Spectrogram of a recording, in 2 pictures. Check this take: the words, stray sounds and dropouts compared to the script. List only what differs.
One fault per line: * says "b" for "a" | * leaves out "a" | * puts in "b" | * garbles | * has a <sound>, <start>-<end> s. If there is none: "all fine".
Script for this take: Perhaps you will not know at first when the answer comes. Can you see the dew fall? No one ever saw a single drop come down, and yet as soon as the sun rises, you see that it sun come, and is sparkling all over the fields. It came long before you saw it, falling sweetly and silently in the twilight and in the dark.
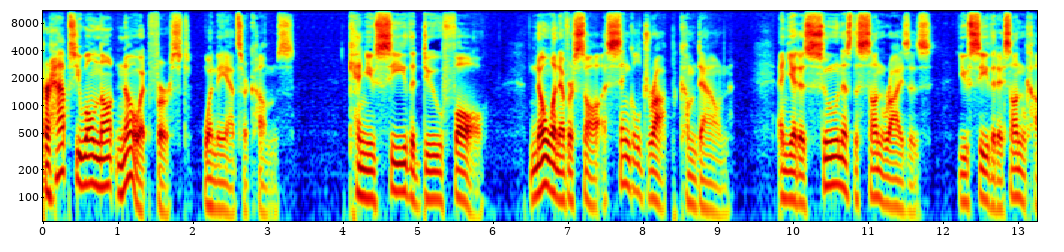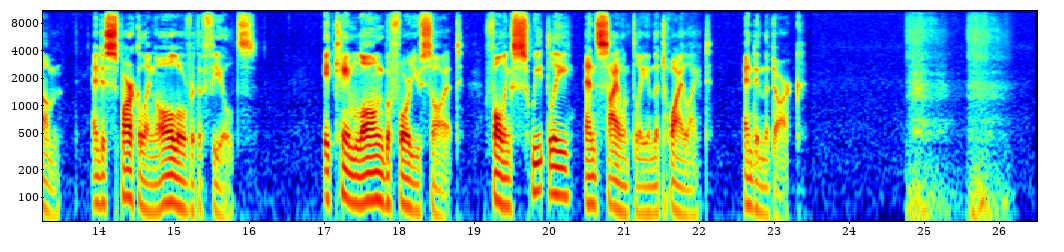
* has a breath, 24.8-26.3 s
